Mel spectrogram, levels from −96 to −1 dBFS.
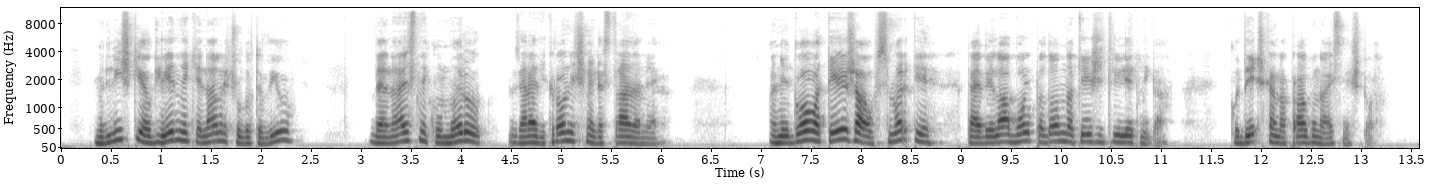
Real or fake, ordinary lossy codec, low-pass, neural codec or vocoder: fake; none; 10.8 kHz; codec, 32 kHz, 1.9 kbps, SNAC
